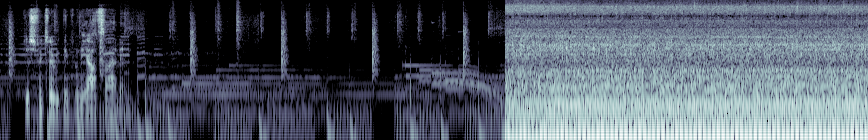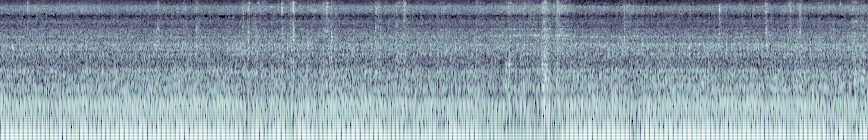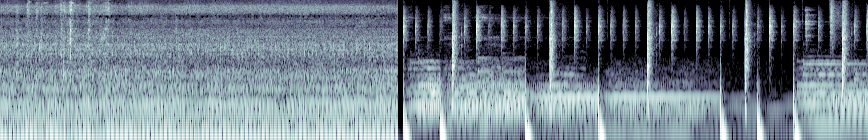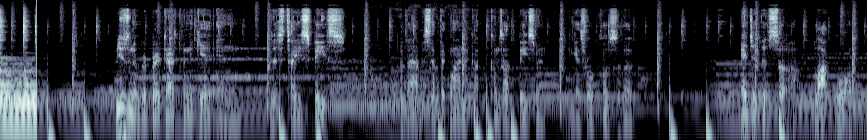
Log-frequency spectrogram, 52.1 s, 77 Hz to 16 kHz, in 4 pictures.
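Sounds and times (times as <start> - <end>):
digging machine engine running: 7.6 - 32.1.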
